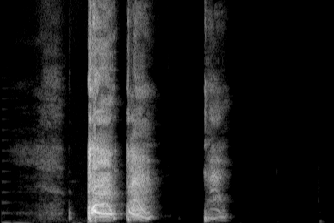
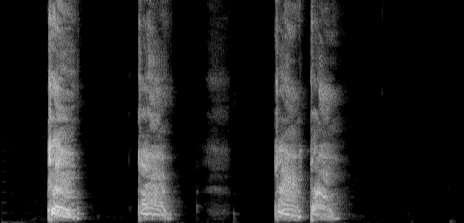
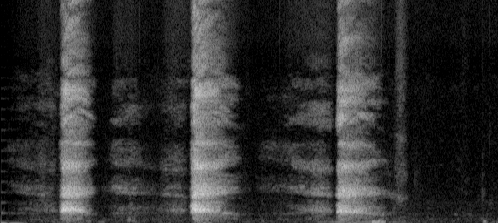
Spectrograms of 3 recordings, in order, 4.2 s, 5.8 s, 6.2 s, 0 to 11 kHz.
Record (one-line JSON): {"cough_length": "4.2 s", "cough_amplitude": 32768, "cough_signal_mean_std_ratio": 0.27, "three_cough_length": "5.8 s", "three_cough_amplitude": 32768, "three_cough_signal_mean_std_ratio": 0.34, "exhalation_length": "6.2 s", "exhalation_amplitude": 30065, "exhalation_signal_mean_std_ratio": 0.34, "survey_phase": "beta (2021-08-13 to 2022-03-07)", "age": "65+", "gender": "Female", "wearing_mask": "No", "symptom_cough_any": true, "symptom_new_continuous_cough": true, "symptom_runny_or_blocked_nose": true, "symptom_shortness_of_breath": true, "symptom_sore_throat": true, "symptom_fatigue": true, "symptom_headache": true, "symptom_change_to_sense_of_smell_or_taste": true, "symptom_other": true, "symptom_onset": "3 days", "smoker_status": "Never smoked", "respiratory_condition_asthma": false, "respiratory_condition_other": false, "recruitment_source": "Test and Trace", "submission_delay": "2 days", "covid_test_result": "Positive", "covid_test_method": "RT-qPCR", "covid_ct_value": 17.8, "covid_ct_gene": "ORF1ab gene"}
